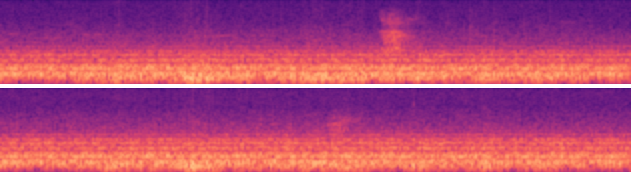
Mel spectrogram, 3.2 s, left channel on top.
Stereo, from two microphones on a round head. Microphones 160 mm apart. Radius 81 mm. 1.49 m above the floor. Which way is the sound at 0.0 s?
60° right (ahead or behind).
